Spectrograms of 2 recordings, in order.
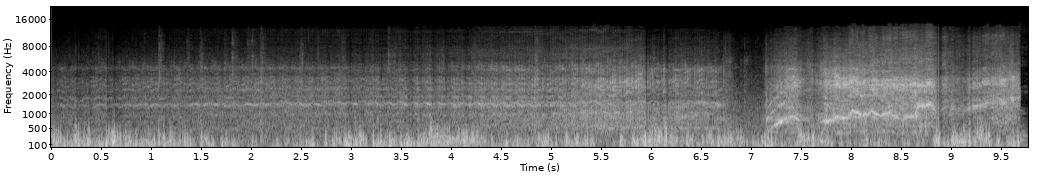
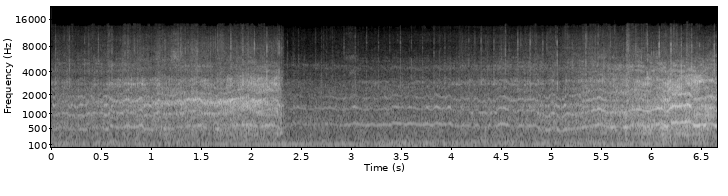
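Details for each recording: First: Axial RR10 Bomber RC truck after repacking the under-greased drivetrain with grease: steady electric motor whine rising with speed, previous clicking gone. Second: Axial RR10 Bomber RC crawler: small electric drivetrain whine with a faint repeating click, first suspected as sand or gravel in the driveline but actually a transmission lacking grease.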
